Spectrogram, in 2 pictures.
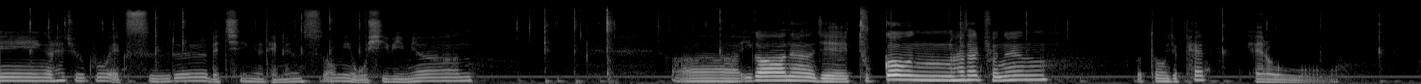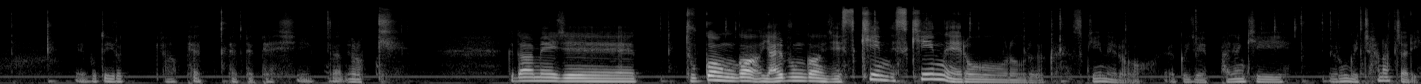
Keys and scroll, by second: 0.0-7.6 typing, 2.2 Return, 9.3-19.2 typing, 21.1-28.4 typing.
